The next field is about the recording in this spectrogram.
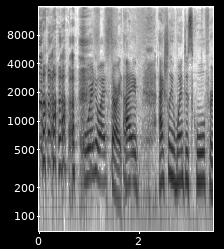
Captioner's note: laughs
